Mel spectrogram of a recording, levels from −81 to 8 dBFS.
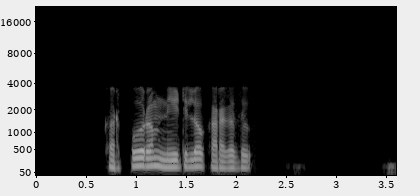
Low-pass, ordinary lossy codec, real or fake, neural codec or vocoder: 3.6 kHz; AAC, 32 kbps; real; none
